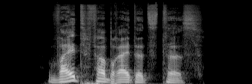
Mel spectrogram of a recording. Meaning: strong/mixed nominative/accusative neuter singular superlative degree of weitverbreitet
- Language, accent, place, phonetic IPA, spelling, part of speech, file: German, Germany, Berlin, [ˈvaɪ̯tfɛɐ̯ˌbʁaɪ̯tət͡stəs], weitverbreitetstes, adjective, De-weitverbreitetstes.ogg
